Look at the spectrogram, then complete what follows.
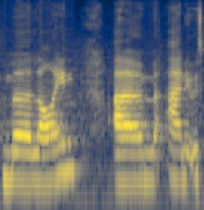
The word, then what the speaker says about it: Merlin: And yes, it should really be pronounced Merline.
